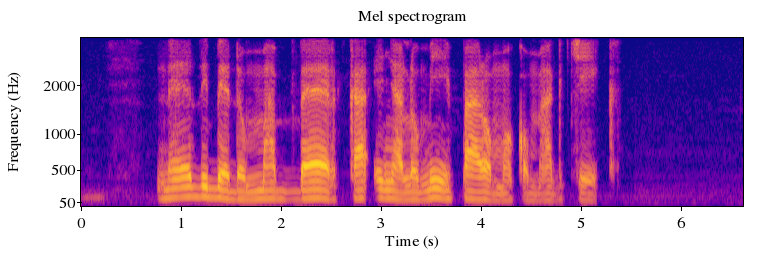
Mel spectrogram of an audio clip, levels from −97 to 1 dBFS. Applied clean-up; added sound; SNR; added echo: none; none; none; none.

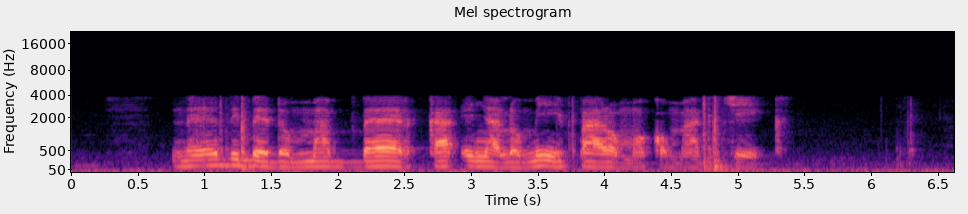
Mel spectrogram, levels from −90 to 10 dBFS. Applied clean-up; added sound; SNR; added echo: none; Telephone; 17 dB; reverberation time 0.2 s.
